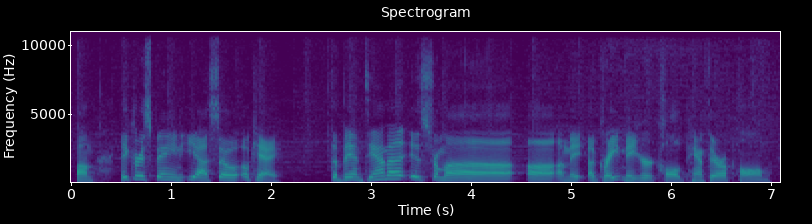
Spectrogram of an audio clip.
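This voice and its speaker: A streamer's medium-pitched, clean-toned voice moves at a moderate pace through casual, rambling chat, though it comes out muffled and dull from inside an indoor fursuit head. Recorded on an off-costume streaming mic, there's no echo and soft music plays in the background.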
